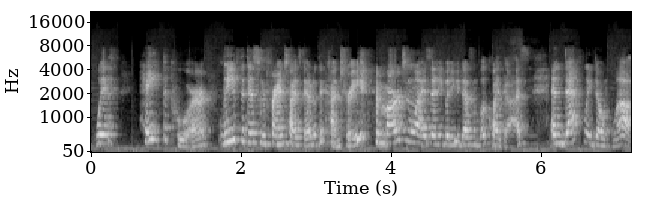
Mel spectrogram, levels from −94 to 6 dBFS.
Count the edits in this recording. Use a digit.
1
